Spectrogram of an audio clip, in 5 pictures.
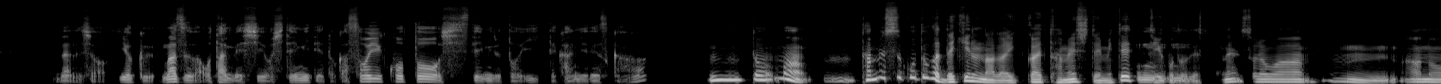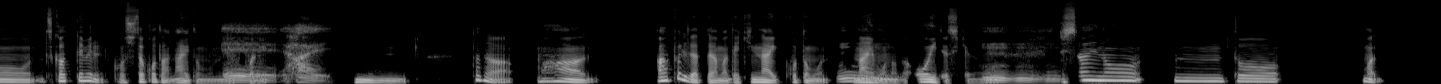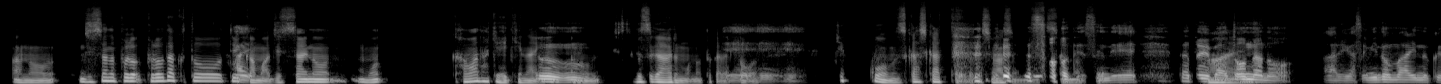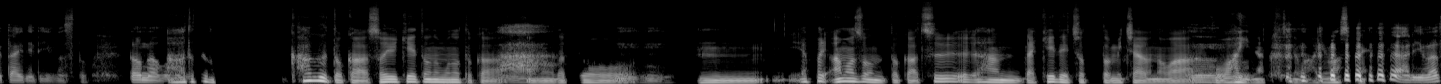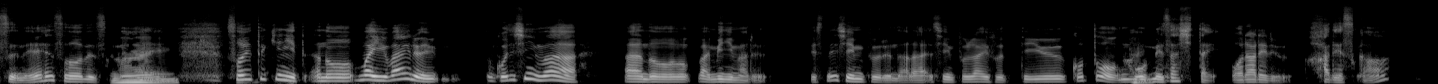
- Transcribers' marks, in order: in English: "プロダクト"; laugh; other background noise; laugh; other noise
- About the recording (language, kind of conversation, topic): Japanese, podcast, ミニマルと見せかけのシンプルの違いは何ですか？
